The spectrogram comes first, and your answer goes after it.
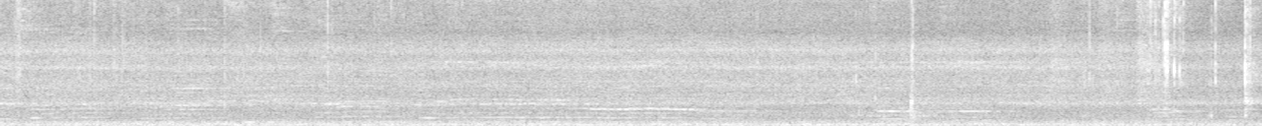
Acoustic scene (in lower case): cafe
